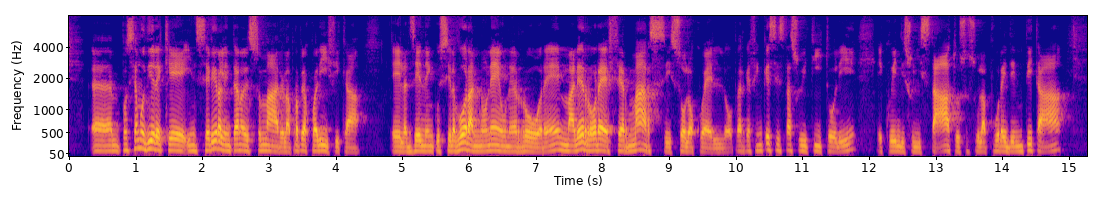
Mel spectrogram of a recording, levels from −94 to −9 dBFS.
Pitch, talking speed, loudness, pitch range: 110 Hz, 160 wpm, -24 LUFS, 105-120 Hz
